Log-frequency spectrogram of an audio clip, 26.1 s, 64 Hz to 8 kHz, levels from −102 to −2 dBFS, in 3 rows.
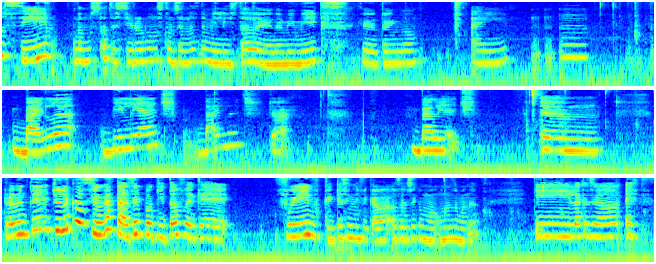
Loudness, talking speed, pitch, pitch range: -31 LUFS, 105 wpm, 255 Hz, 230-290 Hz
